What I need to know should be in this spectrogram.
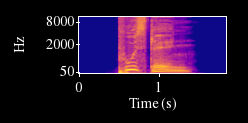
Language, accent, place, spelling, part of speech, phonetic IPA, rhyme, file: German, Germany, Berlin, Pusteln, noun, [ˈpʊstl̩n], -ʊstl̩n, De-Pusteln.ogg
- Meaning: plural of Pustel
